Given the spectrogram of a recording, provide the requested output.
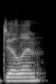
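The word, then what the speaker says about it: Daylyne: ma'am last name c-o-l-l-i-n-s first name is d-a-y-l-y-n-e okay and that's pronounced Dylan yes okay do you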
